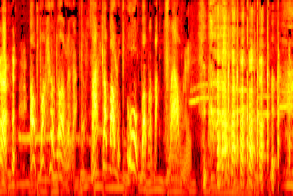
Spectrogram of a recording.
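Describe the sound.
A person does a Donald Duck voice imitation, a rapid stream of buzzy, garbled quacking syllables delivered loud for several seconds, ending in a brighter, raspier burst.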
